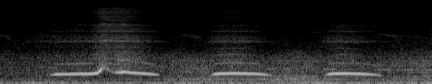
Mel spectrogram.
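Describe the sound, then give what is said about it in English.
A person imitates a dove call with four low, hollow hooting notes, each a steady tone, spaced in a slow, even rhythm, with the first two joined by a brief upward flick. “Should I do my dove call? I just heard one. Okay. The dove one.”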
